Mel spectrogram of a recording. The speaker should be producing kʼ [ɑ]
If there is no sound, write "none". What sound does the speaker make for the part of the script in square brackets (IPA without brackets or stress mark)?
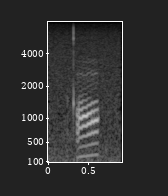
ɑ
